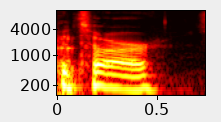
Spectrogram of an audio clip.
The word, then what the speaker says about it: Qatar: And this story is about Qatar, Q-A-T-A-R. Some people pronounce it Qatar. I can't bring myself to do that. – Qatar. – So it's Qatar it is, okay? Rhymes with guitar.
